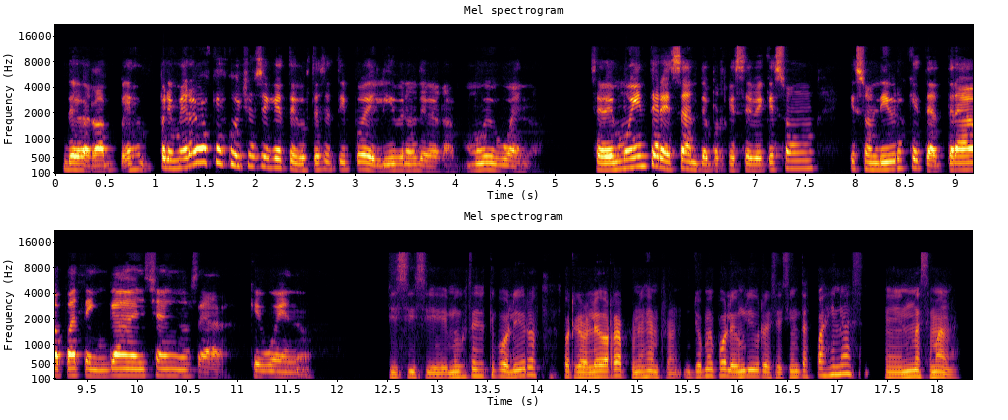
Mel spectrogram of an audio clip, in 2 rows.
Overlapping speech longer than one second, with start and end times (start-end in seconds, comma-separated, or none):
none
